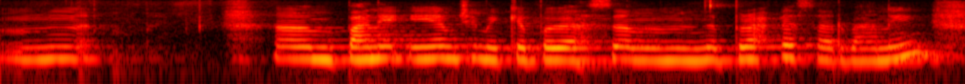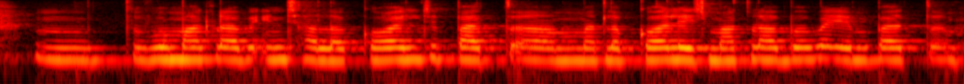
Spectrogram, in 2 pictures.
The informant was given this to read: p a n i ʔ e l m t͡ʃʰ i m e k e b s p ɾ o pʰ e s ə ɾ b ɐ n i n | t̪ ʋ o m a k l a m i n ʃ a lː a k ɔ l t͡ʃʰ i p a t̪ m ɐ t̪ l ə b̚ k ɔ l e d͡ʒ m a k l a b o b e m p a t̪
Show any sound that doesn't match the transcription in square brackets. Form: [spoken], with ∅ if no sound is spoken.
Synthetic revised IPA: p a n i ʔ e [∅] m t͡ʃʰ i m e k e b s p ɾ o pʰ e s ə ɾ b [a] n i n | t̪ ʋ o m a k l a [b] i n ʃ a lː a k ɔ l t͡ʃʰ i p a t̪ m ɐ t̪ l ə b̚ k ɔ l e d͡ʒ m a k l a b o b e m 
